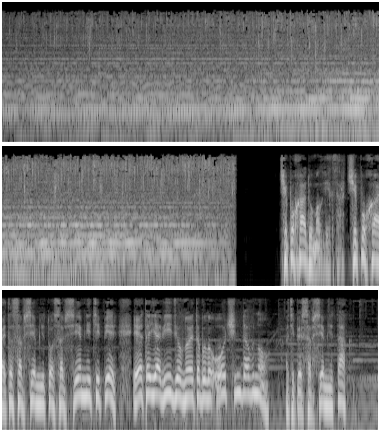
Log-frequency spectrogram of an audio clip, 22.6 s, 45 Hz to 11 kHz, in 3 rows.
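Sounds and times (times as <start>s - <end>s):
steady rain pattering on a hard surface: 0.0s - 12.2s
speech: 13.2s - 22.2s.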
